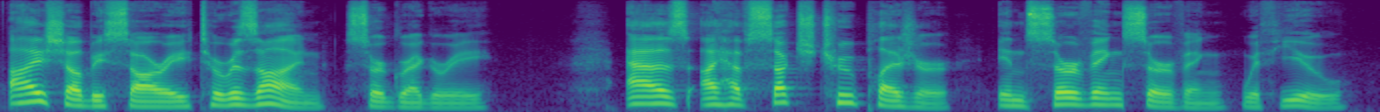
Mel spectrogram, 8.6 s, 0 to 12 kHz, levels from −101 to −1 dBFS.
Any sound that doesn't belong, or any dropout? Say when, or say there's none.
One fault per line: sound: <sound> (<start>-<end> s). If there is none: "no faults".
no faults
